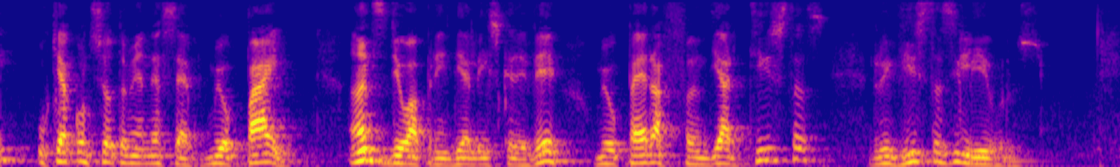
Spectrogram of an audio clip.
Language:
Portuguese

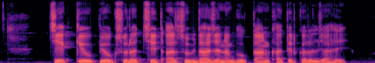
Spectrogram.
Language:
Magahi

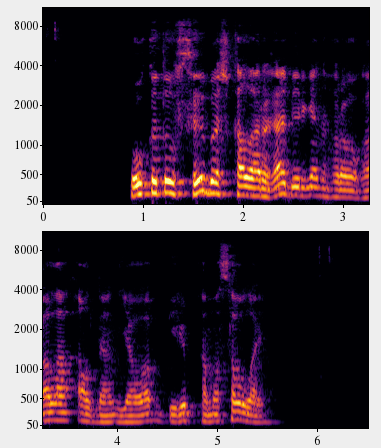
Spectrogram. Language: Bashkir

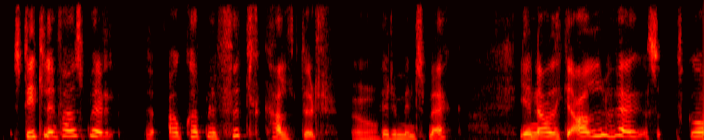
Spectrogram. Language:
Icelandic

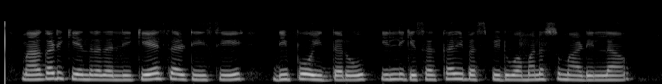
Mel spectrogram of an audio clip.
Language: Kannada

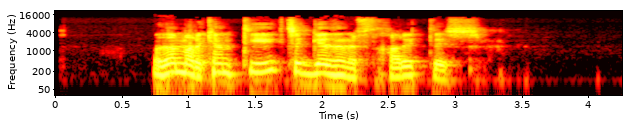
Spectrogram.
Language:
Kabyle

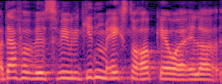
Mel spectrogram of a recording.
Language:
Danish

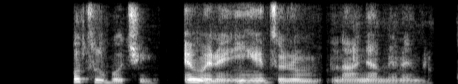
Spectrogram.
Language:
Igbo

